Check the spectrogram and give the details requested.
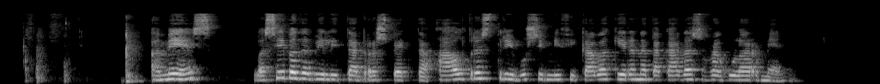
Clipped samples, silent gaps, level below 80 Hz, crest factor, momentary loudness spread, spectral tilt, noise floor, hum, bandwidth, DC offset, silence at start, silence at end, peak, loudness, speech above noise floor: under 0.1%; none; -72 dBFS; 20 dB; 14 LU; -3.5 dB/octave; -89 dBFS; none; 11.5 kHz; under 0.1%; 0.25 s; 0.85 s; -2 dBFS; -22 LUFS; 66 dB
